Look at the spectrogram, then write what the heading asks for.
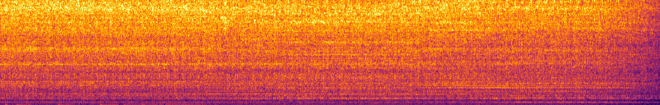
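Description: Volkswagen Gol engine idling steadily, with its new fuel pressure regulator fitted. A pulsing low beat sits over it in the first two to three seconds, and the sound fades out at the very end.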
